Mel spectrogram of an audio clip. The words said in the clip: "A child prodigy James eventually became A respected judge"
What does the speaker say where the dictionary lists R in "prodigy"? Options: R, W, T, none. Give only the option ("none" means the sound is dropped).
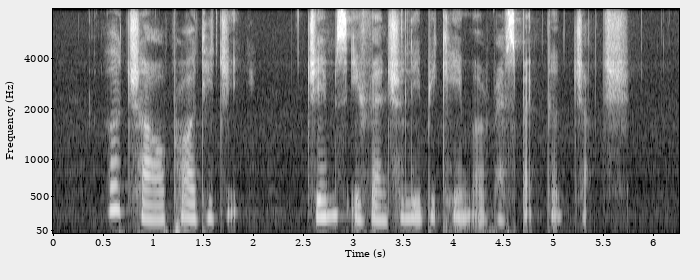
R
